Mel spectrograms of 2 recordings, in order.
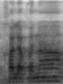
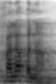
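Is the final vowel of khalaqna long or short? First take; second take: long; short. First: The final vowel is a long aa. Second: The final vowel is a short a. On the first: We created. The speaker calls it right. "खलकना मतलब हमने पैदा किया" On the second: Those women created. The speaker calls it wrong. "ना के बजाय नून पर ज़बर के साथ पढ़ दे"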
